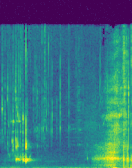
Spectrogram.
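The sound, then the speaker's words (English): A single drip, then after a short pause a steady splash of liquid pouring into a cup, fairly quiet, with no voices. “Let me pour you a cup of hot jazz.”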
